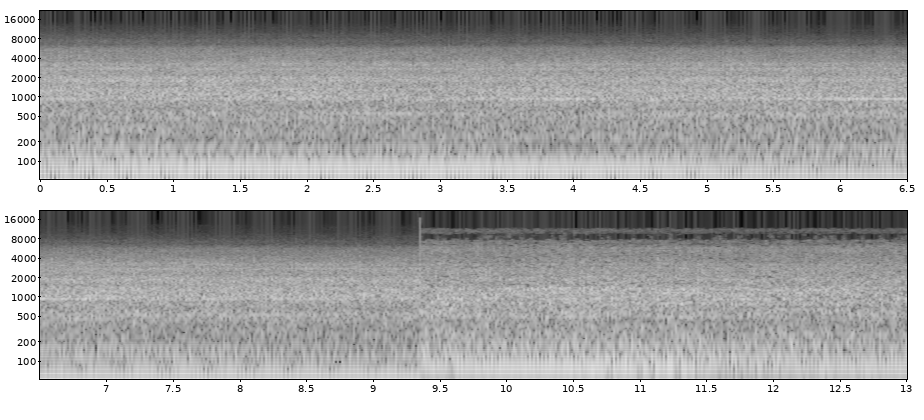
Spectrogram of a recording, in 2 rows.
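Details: 2004 Kenworth W900L project truck with CAT C-15 diesel, just started before being brought into the shop: deep, steady rumble with even beat, no knocks or misses, smooth idle throughout; healthy normal idle.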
